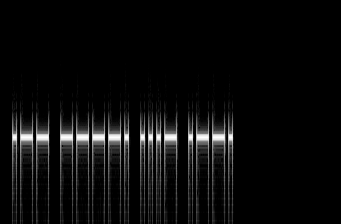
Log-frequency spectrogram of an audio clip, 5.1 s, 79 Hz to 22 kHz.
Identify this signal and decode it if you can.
Morse code, heard as a keyed tone, about 20 wpm, 700 Hz. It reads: W9VP
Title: Speed Racing - USA 1x2 Call Signs 17wpm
